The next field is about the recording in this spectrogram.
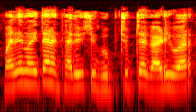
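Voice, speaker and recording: A woman's voice: high voice, fairly even intonation, rapid-fire, natural voice. A woman voicing a cheeky, lazy schoolboy in a comic cartoon, with a Vidarbha Marathi accent and impudent, wheedling backtalk. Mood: taunting.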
